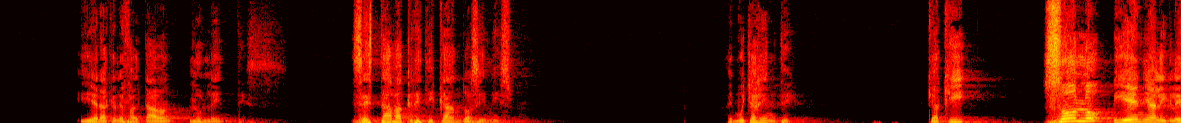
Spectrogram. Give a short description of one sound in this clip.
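A man preaches with animation through a microphone, in bursts with pauses between them.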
